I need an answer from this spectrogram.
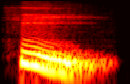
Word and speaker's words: quay: እንዳሰብኩት አልሄደም ማለት ነው። Number 2, key.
